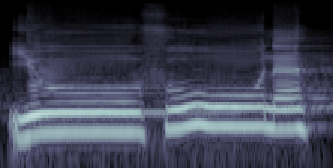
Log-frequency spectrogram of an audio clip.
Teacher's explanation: huruf yu dibaca 2 harokat karena di depannya terdapat waw sukun atau waw mati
